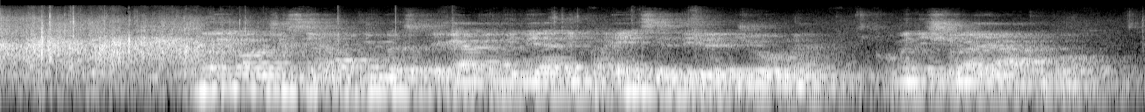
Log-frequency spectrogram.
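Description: A young man speaks into a microphone through loudspeakers in an echoing hall.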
